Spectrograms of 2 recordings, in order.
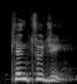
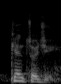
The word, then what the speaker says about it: Kintsugi: Y a-t-il quelqu'un qui a de le prononcer mieux que moi? Kintsugi. Kintsugi.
